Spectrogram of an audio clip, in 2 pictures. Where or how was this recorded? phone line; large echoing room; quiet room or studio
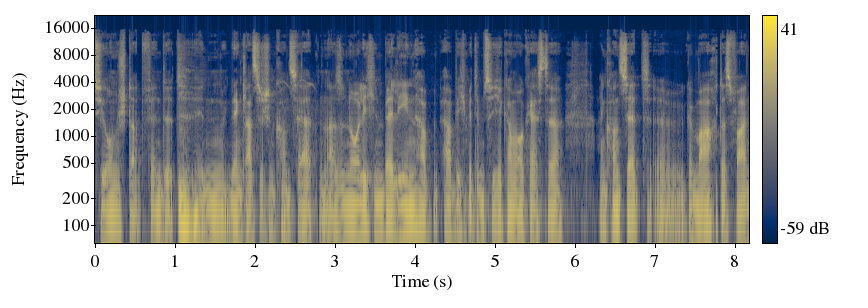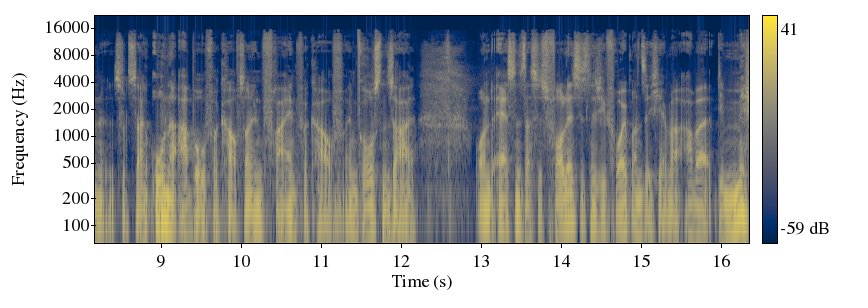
quiet room or studio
